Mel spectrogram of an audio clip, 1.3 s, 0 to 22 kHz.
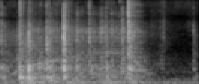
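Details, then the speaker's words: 1984 Sanyo Beta VCR model VCR-3 loading a tape before opening: a few sharp clicks and thin, labouring whirr that fades out early, weak loading mechanism lacking power. "doesn't really have a lot of power to it did it going I think this deserves being opened"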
